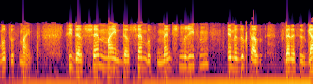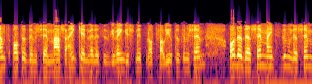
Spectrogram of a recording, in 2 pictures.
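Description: A man's voice: fairly high pitch, slight background noise. A man with a Yiddish accent teaching a Talmud lesson, reasoning through sources in a sing-song study cadence and mixing in Hebrew terms. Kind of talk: Talmudic lecture. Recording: tinny lo-fi phone-line audio.

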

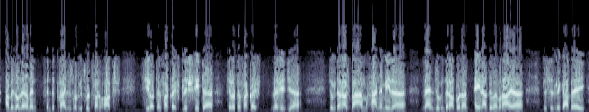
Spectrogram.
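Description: A man, explaining a Talmud passage in a steady lecture style. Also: fairly low pitch, husky, no room sound. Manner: steady explanatory delivery in Yiddish-inflected German. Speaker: Talmud teacher. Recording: dull lo-fi dry recording.

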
